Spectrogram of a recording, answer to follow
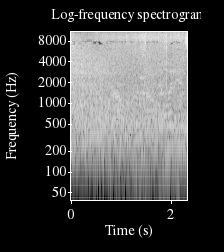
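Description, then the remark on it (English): A loud, sustained barrage of rapid gunfire inside Joel Osteen's megachurch in Houston, recorded on Houston police video, shots packed so closely they blur into a continuous crackling roar, with voices faintly mixed underneath. “This morning, new video from Houston police capturing the barrage of gunfire that sent worshipers scrambling for their lives inside Joel Osteen's Houston megachurch.”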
